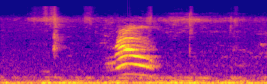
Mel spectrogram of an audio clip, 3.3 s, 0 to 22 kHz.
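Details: Pumpkin, a vocal female red tabby house cat, October 2023, gives one clear rising-then-falling meow midway, rich in harmonics, over a low steady indoor hum with a few faint clicks.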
